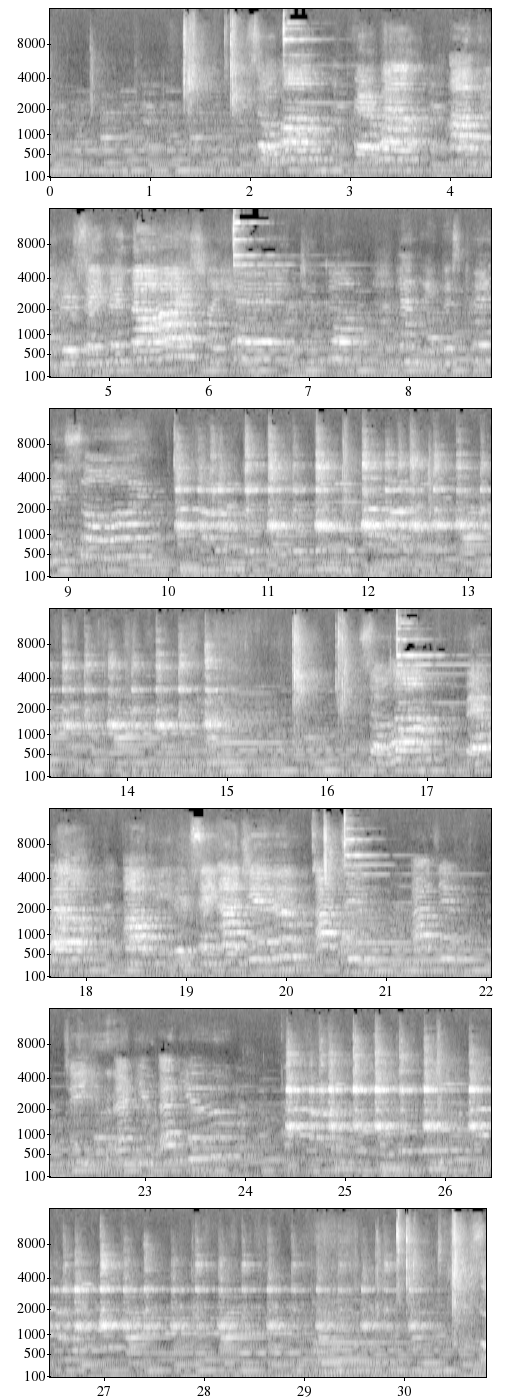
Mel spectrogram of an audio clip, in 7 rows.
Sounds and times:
Music: 0:00.0 - 0:30.8.

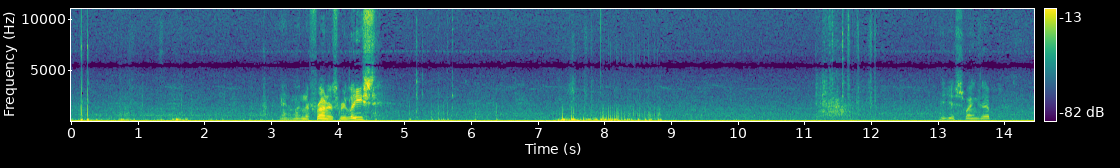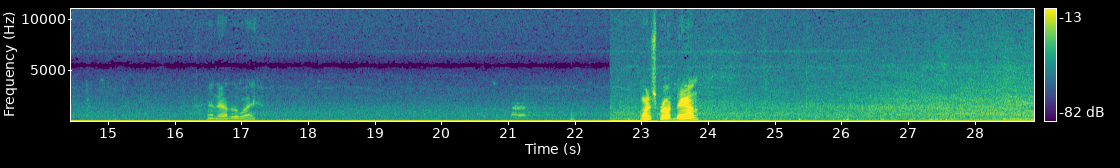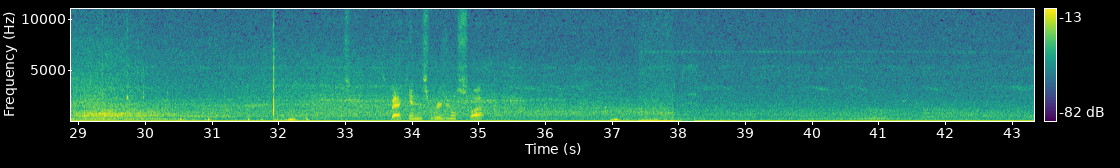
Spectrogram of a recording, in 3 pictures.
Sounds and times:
Speech: 0:03.2 - 0:04.7, 0:13.0 - 0:13.8, 0:16.5 - 0:17.4, 0:23.0 - 0:23.9, 0:33.7 - 0:35.1.

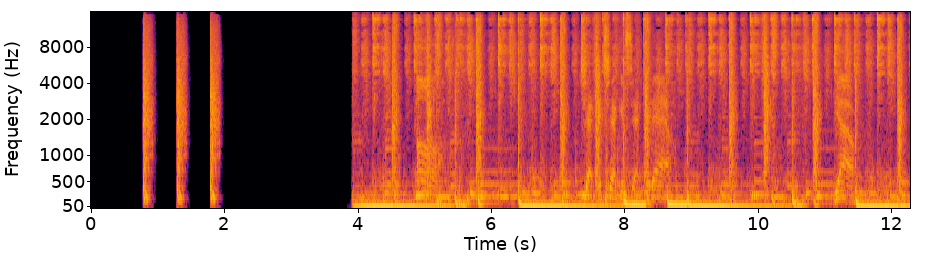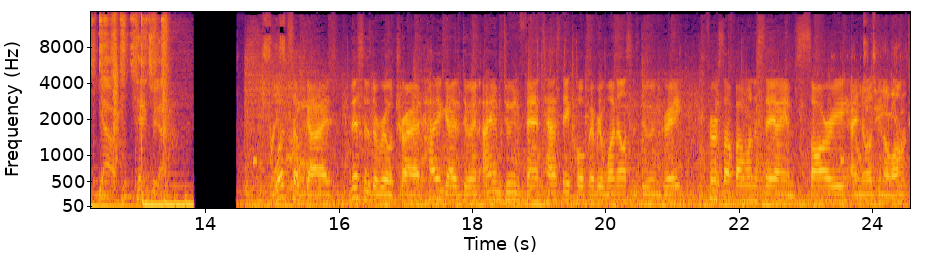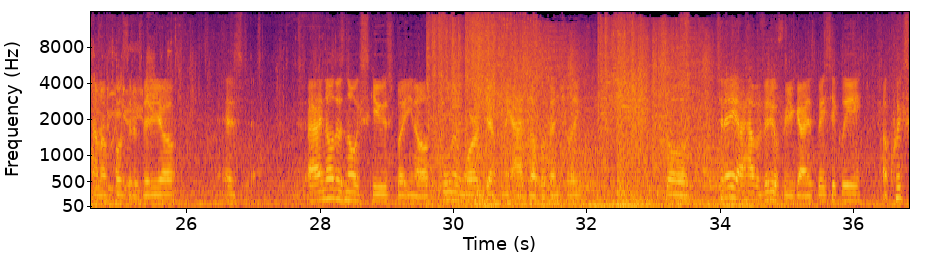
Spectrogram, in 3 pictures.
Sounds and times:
Music: 0:03.9 - 0:13.8, 0:14.5 - 0:25.1.

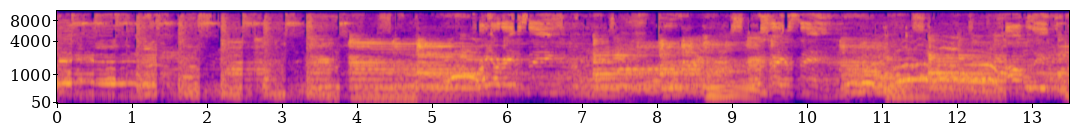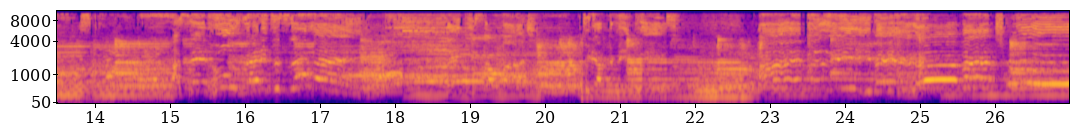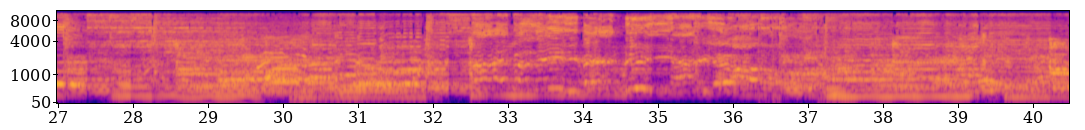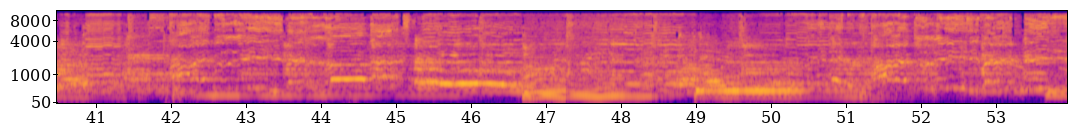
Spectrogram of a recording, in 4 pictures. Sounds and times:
Inside, large room or hall: 0:00.0 - 0:53.9
Music: 0:00.0 - 0:53.9
Shout: 0:05.1 - 0:06.0, 0:10.6 - 0:13.6, 0:16.7 - 0:20.0, 0:28.8 - 0:32.0.

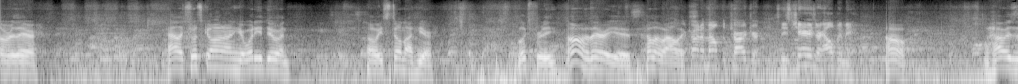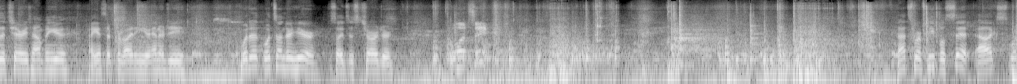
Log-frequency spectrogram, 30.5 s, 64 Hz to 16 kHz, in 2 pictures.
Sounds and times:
Inside, large room or hall: 0:00.0 - 0:30.5.

